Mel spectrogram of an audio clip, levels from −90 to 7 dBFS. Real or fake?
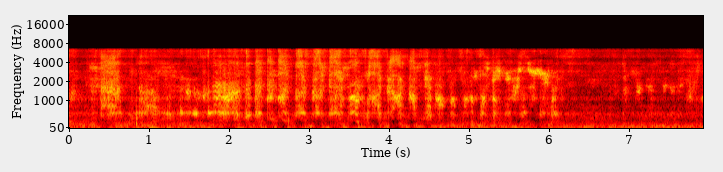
fake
